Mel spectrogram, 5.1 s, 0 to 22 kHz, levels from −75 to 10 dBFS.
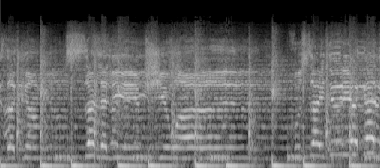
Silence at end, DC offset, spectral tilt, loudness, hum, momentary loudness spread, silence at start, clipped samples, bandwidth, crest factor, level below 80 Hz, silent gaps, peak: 0 s; under 0.1%; -2 dB/octave; -8 LUFS; none; 7 LU; 0 s; under 0.1%; 13.5 kHz; 10 dB; -18 dBFS; none; 0 dBFS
